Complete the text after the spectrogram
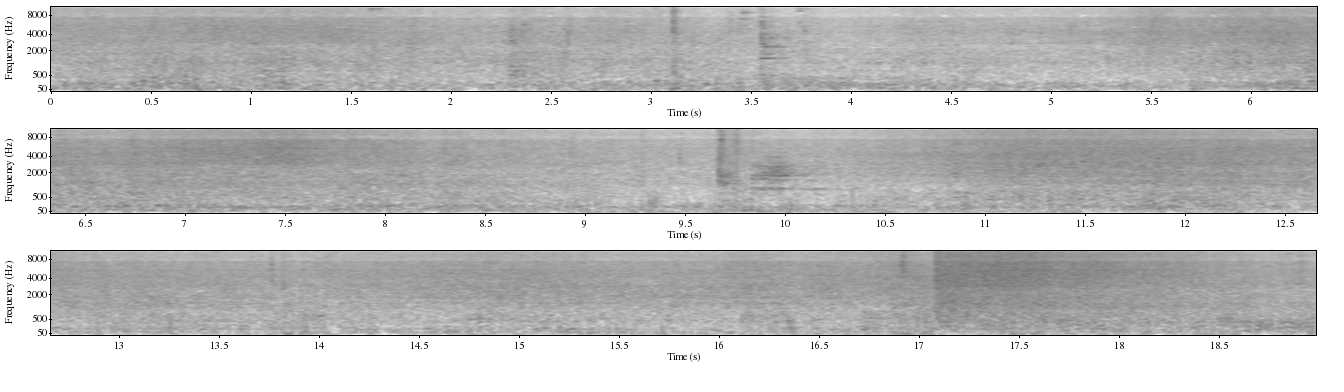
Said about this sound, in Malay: angin sini terlalu kuat, jadi kamera tadi terbalik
